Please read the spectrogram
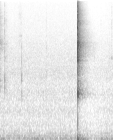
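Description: One sharp click, about one and a half seconds in, as small hard GoPro mount parts are handled.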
